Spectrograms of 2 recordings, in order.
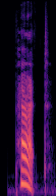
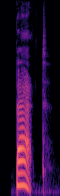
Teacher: the first sound in each word is made in exactly the same way except one is voiceless and the other is voiced put your hand on your throat and repeat the sounds and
